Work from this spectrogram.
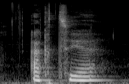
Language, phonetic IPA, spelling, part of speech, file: Czech, [ˈakt͡sɪjɛ], akcie, noun, Cs-akcie.ogg
- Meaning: share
